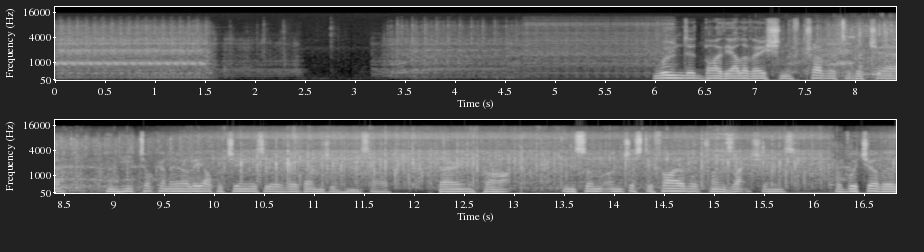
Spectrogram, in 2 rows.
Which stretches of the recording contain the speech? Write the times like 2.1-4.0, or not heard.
6.0-16.7.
